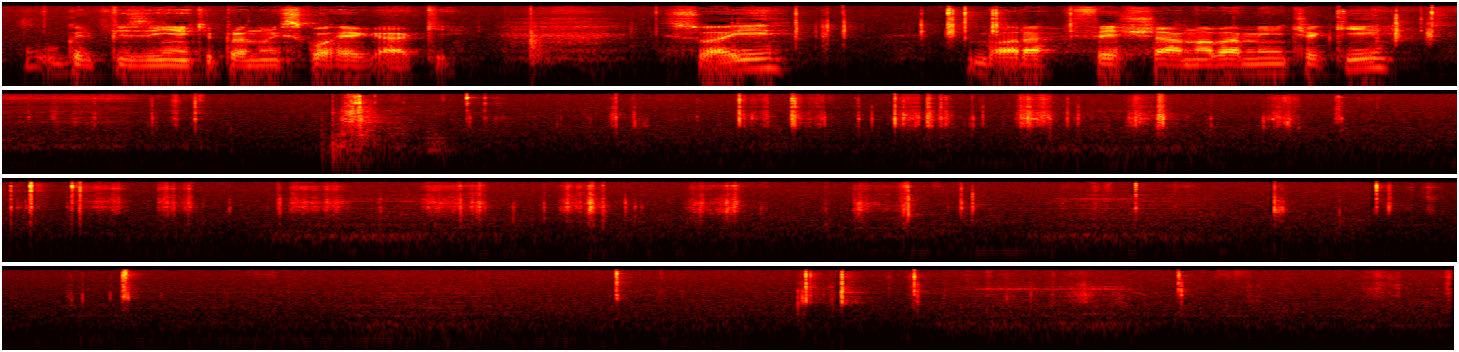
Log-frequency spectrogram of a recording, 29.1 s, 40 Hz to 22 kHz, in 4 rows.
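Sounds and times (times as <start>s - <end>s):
plastic parts clicking and scraping: 3.2s - 5.5s, 6.9s - 19.5s, 20.9s - 22.6s, 25.8s - 27.9s.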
